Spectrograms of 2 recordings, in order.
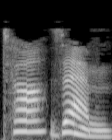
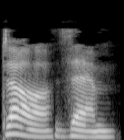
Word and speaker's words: Taoism: Taoism should be pronounced Ta-zem or Da-zem. Daoism is pronounced Da-zem, but English speakers disagree whether Taoism should be Da-zem or Ta-zem.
